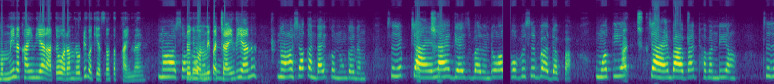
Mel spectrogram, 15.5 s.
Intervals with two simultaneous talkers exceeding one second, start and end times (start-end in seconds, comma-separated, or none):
3.2-4.5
